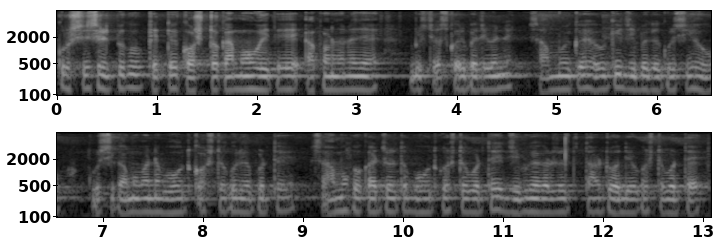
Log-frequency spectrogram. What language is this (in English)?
Odia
